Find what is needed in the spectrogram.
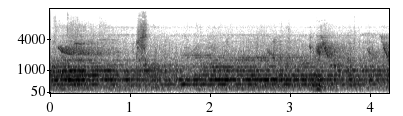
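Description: A steady drone holding several pitches at once, with a few short bird chirps over it: one near the start, one about a second in, and a couple near the end.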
